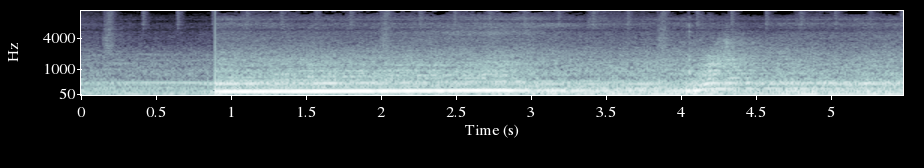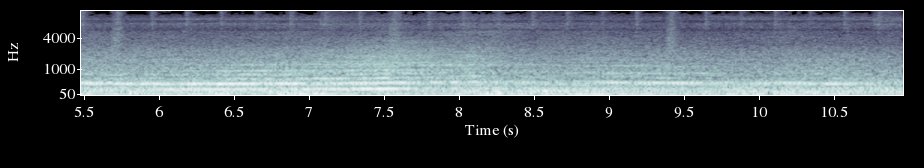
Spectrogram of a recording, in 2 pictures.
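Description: Nissan GT-R's twin-turbo V6 heard from inside the cabin while driving. About a second in it suddenly gets much louder under acceleration, its note rising for about two seconds before dropping back. Just after four seconds the revs rise quickly, then it runs steadily.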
